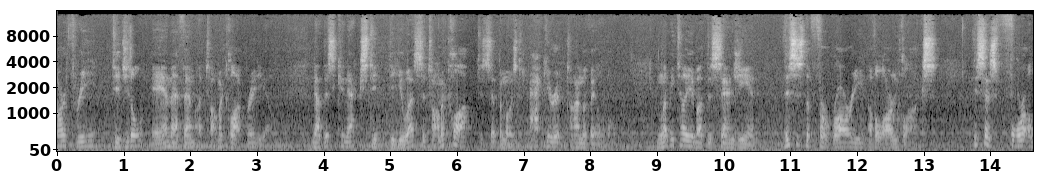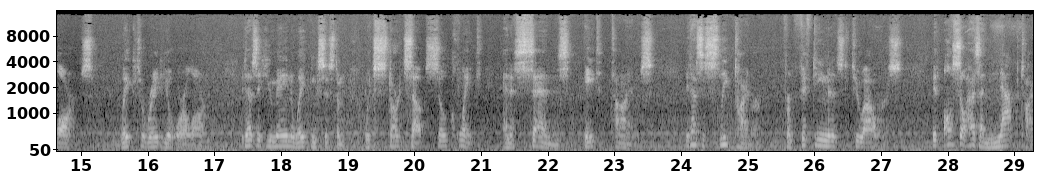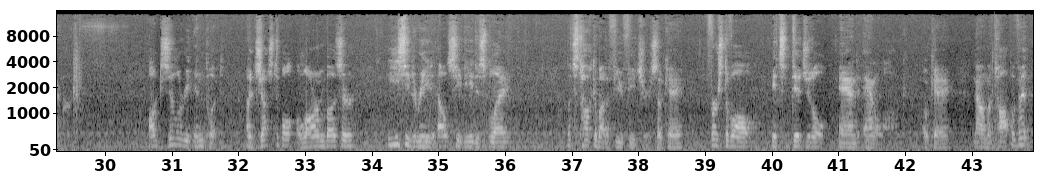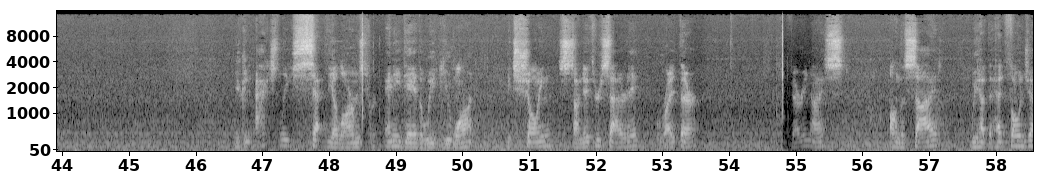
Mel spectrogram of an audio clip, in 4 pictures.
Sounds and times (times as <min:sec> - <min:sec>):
Speech: 0:00.0 - 0:29.6, 0:30.6 - 0:36.2, 0:36.9 - 0:44.0, 0:46.6 - 0:53.6, 0:54.9 - 0:55.8, 0:56.4 - 0:58.5.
